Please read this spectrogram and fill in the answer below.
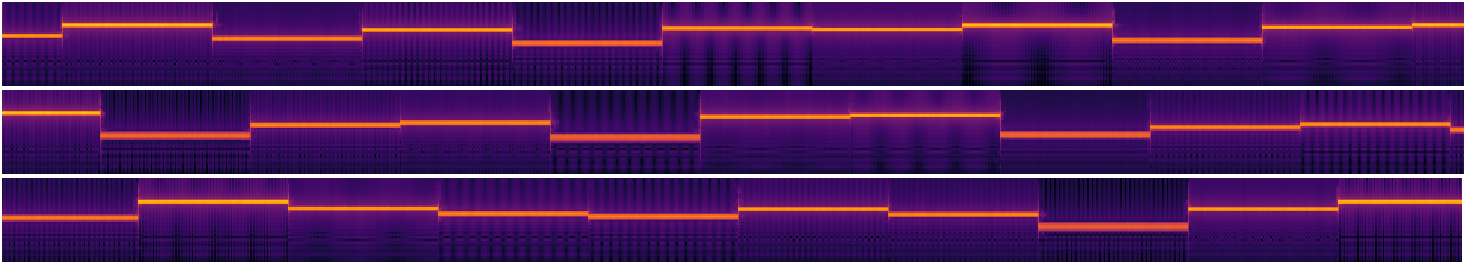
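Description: A string of computer-generated sine-wave test tones in the Webdriver Torso style, one pure beep about every second. Each beep jumps to a new pitch, at random between low and high, with a faint click at each change.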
